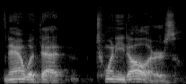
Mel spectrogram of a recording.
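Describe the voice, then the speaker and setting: A man's voice: lowish voice, moderate pace, a bit bright. A middle-aged man hosting a casual livestream from his phone, rambling, mocking and swearing freely. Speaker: livestream host.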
